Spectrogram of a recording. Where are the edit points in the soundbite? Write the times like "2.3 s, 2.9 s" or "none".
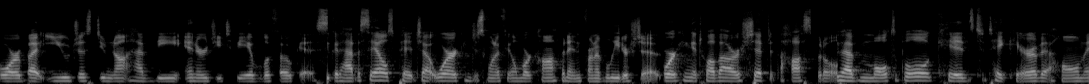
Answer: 3.2 s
